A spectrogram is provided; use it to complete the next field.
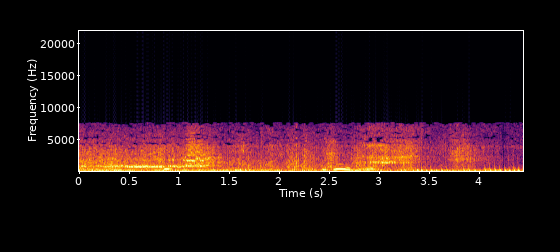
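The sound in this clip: A car braking hard and skidding on a road: tyres squeal in loud, wavering high-pitched arcs over a steady, heavy engine drone.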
